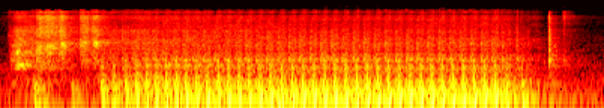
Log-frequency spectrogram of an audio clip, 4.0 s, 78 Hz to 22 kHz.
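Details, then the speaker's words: KTM Duke 200 that cranked but wouldn't start, after replacing the generic starter with an original NS starter: even steady cranking about three and a half pulses a second for three seconds, no labouring, current within range; normal cranking. "Listo, como pueden observar, le pusimos ya otro arranque. Este es el que tenía, un arranque genérico. Vamos a ver cómo está prendiendo."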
